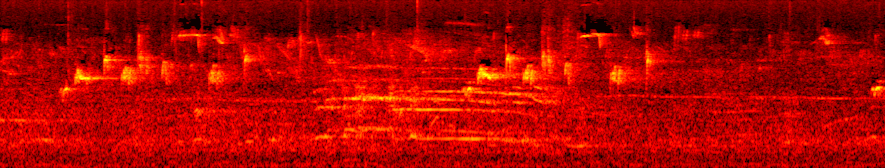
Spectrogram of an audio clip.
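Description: Birds chirping in short, repeated notes, with a longer drawn-out call of several steady tones about three to five seconds in.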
